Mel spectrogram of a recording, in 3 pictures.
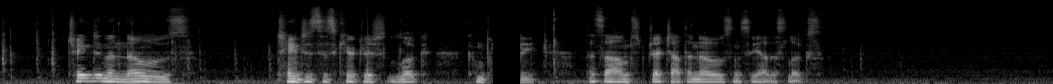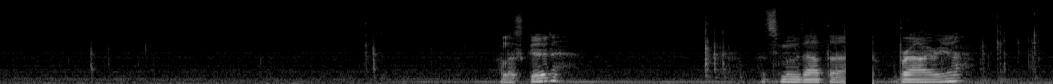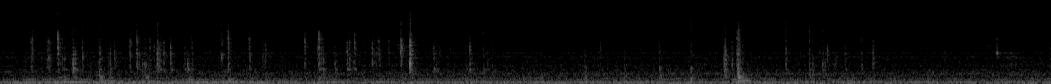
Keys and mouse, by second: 0.4 ctrl+z, 1.2 ctrl+z, 1.8 ctrl+z, 3.1 alt+click, 5.4 f, 6.5-8.5 drag, 10.3 click, 12.1 middle click, 12.3 alt+click, 14.4 middle click, 14.4 alt+click, 16.4 middle click, 16.4 alt+click, 18.1 shift+click, 18.5 shift+click, 19.2 shift+click, 20.7 shift+q, 21.4 shift+q, 22.5 alt+q, 23.6 shift+q, 24.1 shift+q, 25.1 f, 26.0 shift+click, 26.5 shift+click, 26.9 shift+click, 27.3 shift+click, 27.7 shift+click, 28.0 shift+click, 28.6 alt+middle click, 28.6 alt+click, 30.4 alt+middle click.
